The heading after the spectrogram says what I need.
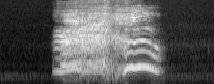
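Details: One loud, explosive sneeze with a voiced, rising-falling ending, during a sneezing fit while talking.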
